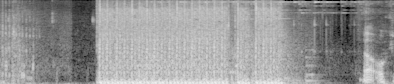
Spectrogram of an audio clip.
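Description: A submachine gun fires a rapid burst at close range.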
